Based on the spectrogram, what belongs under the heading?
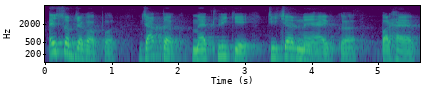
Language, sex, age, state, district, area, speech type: Maithili, male, 30-45, Bihar, Saharsa, urban, spontaneous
